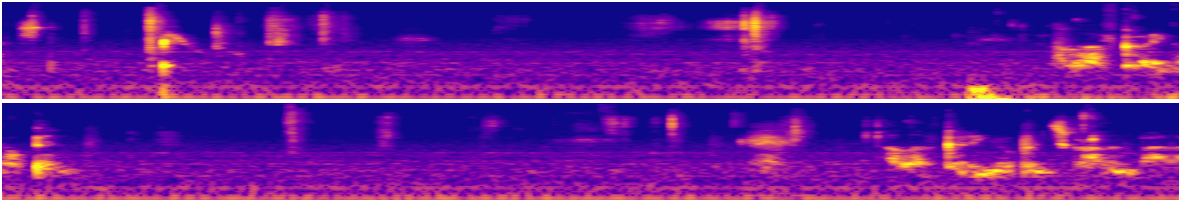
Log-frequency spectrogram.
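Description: Quiet crisp snips and crinkles of scissors cutting open rigid Pokémon Scarlet and Violet booster pack wrappers, close and soft, scattered in short bursts amid faint handling rustle.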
